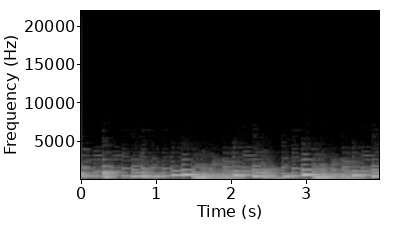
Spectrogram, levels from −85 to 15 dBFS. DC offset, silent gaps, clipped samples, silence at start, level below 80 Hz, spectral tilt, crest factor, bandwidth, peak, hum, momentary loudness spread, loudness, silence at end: under 0.1%; none; under 0.1%; 0 s; -54 dBFS; -9 dB/octave; 12 dB; 4.9 kHz; -8 dBFS; none; 5 LU; -21 LUFS; 0 s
